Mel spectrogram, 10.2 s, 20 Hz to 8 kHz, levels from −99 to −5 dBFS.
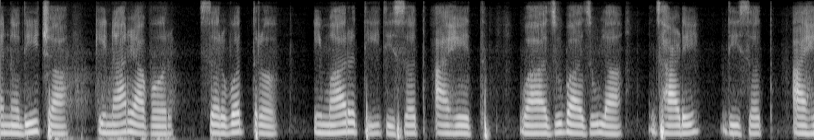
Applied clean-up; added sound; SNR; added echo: neural mask model RNNoise.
